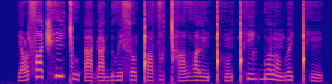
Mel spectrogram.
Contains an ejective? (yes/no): no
